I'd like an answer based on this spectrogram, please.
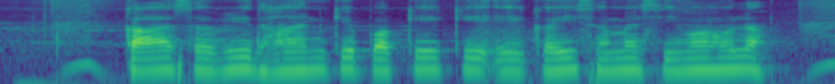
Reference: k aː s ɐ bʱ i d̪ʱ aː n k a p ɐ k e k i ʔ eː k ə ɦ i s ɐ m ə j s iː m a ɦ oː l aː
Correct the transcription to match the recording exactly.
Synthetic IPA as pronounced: k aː s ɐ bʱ i d̪ʱ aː n k e p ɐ k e k e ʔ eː k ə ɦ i s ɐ m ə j s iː m a ɦ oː l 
